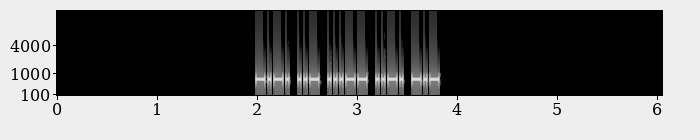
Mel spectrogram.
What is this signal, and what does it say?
Morse code, heard as a keyed tone, about 40 wpm, 700 Hz. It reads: CU3FK
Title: DXCC-100 Call Signs - 5 Characters - Repeated 3x - 40wpm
